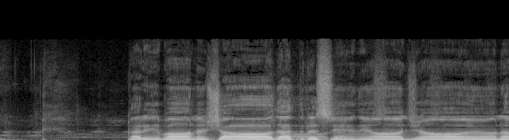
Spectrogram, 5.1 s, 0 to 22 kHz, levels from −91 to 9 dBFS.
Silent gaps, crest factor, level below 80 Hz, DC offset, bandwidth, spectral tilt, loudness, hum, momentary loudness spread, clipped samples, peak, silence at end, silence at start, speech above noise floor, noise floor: none; 14 dB; -58 dBFS; under 0.1%; 15 kHz; -6.5 dB/octave; -19 LUFS; none; 7 LU; under 0.1%; -6 dBFS; 0 s; 0 s; 33 dB; -51 dBFS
